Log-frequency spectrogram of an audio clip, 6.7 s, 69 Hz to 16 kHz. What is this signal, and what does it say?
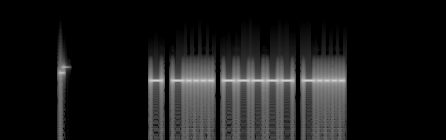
Morse code, heard as a keyed tone, about 22 wpm, 700 Hz. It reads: T606
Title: Numbers - Contest Style - 4-Digit 22wpm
